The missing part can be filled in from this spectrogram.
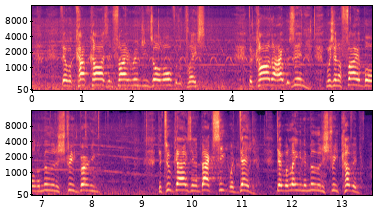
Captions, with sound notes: there were cop cars and fire engines all over the place. [siren blares] The car that I was in was in a fireball in the middle of the street burning. The two guys in the back seat were dead. They were laying in the middle of the street covered.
